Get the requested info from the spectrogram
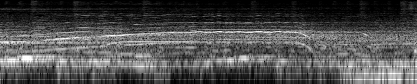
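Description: A rock band playing live in an arena, recorded on a phone in the crowd, with fans cheering. A long held note slides up from about a second in, wavers, then drops away near the end.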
